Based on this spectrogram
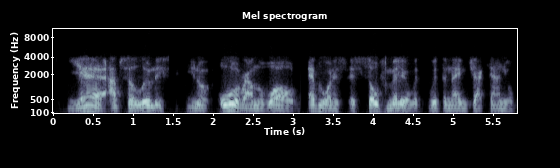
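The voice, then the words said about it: British English accent. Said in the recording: “with a British accent”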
